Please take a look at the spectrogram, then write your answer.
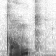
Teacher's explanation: avant une consonne vélaire, ce sera plutôt la nasale vélaire [ŋ] que l'on entendra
